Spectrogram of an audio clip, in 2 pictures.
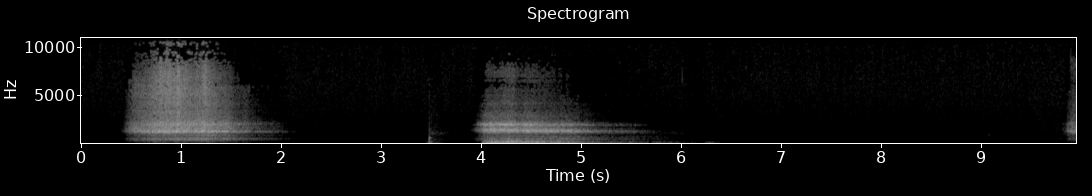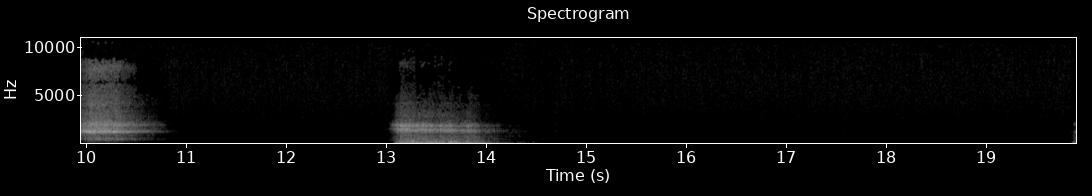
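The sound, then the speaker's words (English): Slow, deep breaths drawn in and pushed out during a guided breathing exercise, four long airy swells spaced several seconds apart, fairly loud, followed by a stretch of quiet with a faint steady hum beneath. “Inhale and exhale. Focus on your breath.”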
